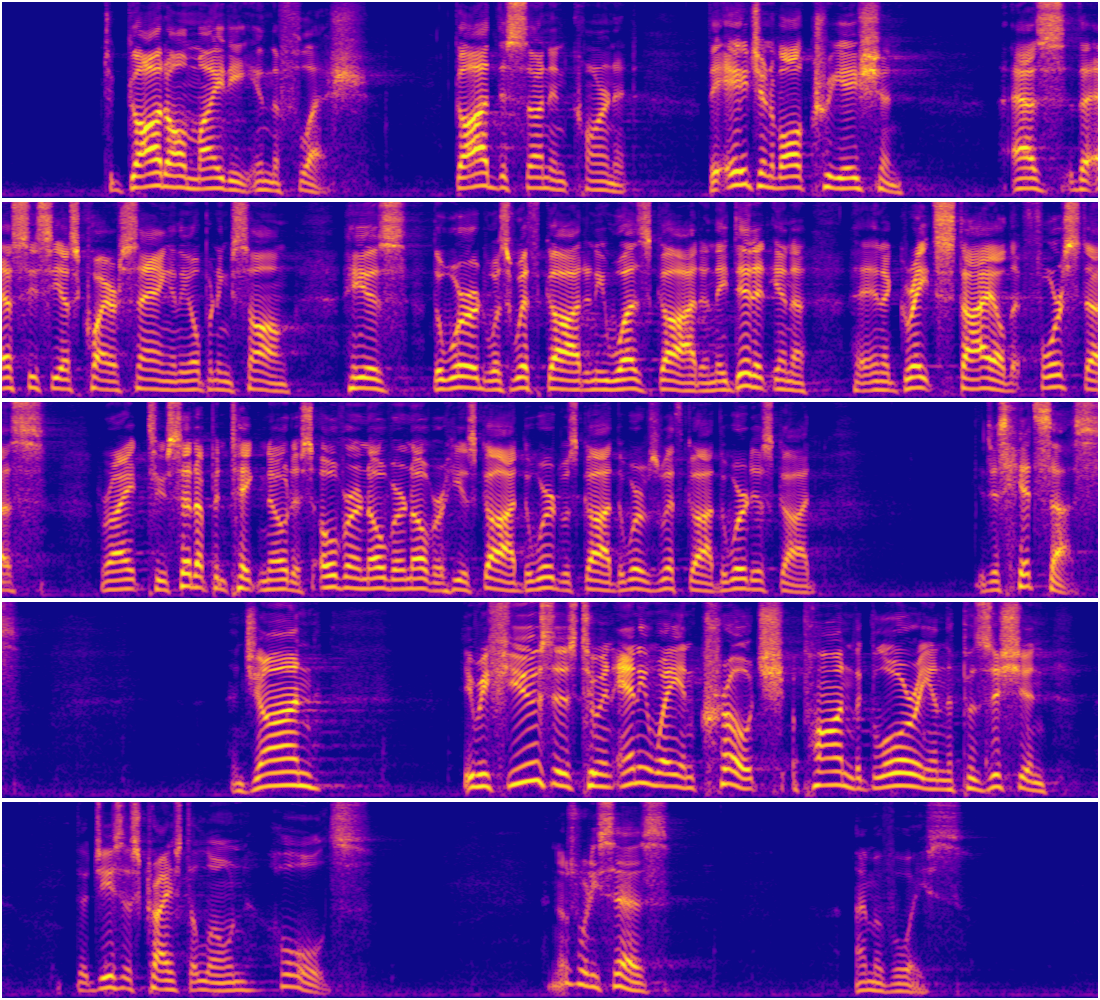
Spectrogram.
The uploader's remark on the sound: This sermon was originally preached on April 22, 2018, at Grace Baptist Church in Santa Clarita, CA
